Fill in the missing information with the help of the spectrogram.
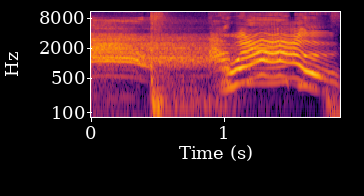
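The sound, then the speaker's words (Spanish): A person imitates a singer's signature opening scream: a short vocal burst, then a loud, drawn-out cry that rises and falls in pitch, lasting under a second. “Una de las canciones más recordadas por el grito inicial”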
